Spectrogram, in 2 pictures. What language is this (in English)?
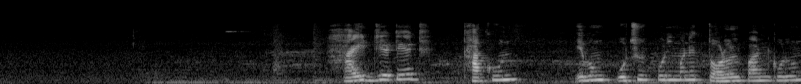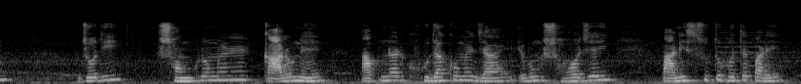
Bangla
